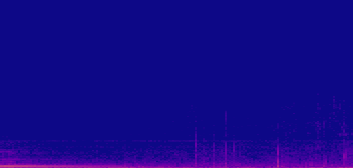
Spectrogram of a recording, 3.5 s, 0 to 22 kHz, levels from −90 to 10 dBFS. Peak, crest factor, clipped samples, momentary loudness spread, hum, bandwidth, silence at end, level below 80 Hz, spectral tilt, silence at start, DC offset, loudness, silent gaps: -40 dBFS; 16 dB; under 0.1%; 11 LU; none; 19 kHz; 0 s; -60 dBFS; -7 dB/octave; 0 s; under 0.1%; -58 LUFS; none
